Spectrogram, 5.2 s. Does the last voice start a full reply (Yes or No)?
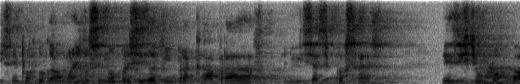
No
